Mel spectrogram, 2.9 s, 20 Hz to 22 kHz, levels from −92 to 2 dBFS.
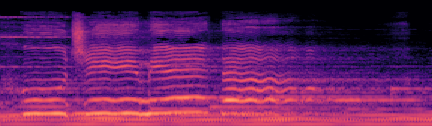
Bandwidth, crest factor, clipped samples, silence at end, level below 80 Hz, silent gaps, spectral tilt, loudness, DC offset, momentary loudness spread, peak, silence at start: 15 kHz; 14 dB; under 0.1%; 0 s; -56 dBFS; none; -4 dB/octave; -24 LUFS; under 0.1%; 12 LU; -12 dBFS; 0 s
